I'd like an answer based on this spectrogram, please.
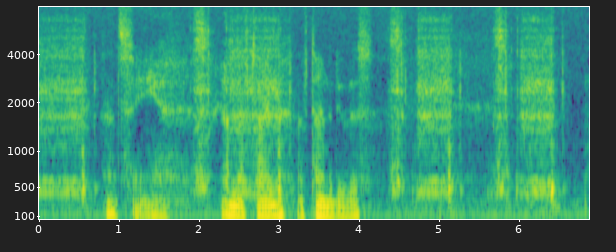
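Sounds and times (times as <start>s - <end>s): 
rotary telephone dial turning: 0.0s - 0.8s, 1.9s - 3.2s, 4.4s - 6.6s
speech: 0.8s - 4.5s.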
